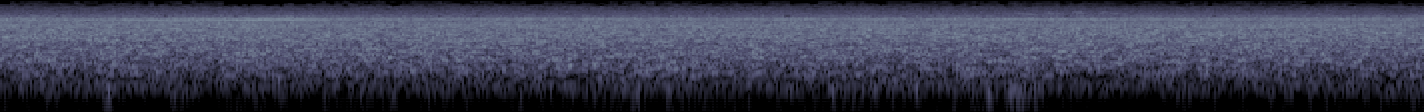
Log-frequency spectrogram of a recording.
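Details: On a summer plateau, a constant hiss of rushing water like a stream or waterfall drowns everything, with no bird voices heard.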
